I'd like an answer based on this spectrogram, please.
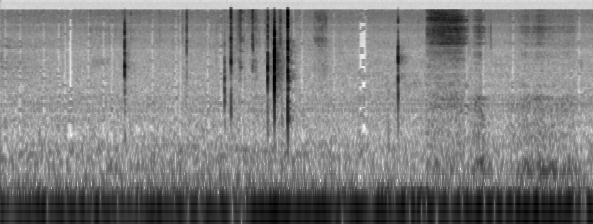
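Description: A wrapped candy stick handled in the fingers: a few sharp clicks and crinkles of the packaging, loudest in a quick cluster about two and a half seconds in, then a brief rustle as it is turned over.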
